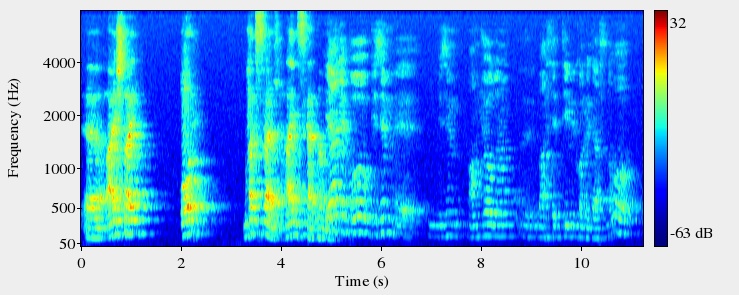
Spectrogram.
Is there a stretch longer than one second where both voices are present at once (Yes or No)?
No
